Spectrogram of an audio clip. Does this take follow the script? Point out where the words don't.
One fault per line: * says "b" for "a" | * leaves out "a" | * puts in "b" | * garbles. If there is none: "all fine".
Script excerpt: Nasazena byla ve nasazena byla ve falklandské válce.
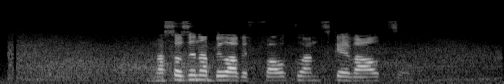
* leaves out "nasazena byla ve"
